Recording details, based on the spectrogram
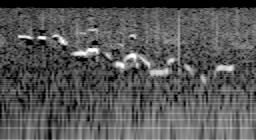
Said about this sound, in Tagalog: Tanawa ang matahum nga kabulakan, kag pamati ang kapispisan nga nagaamba.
